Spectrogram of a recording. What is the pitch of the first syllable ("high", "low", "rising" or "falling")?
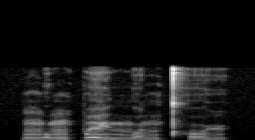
high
